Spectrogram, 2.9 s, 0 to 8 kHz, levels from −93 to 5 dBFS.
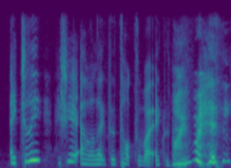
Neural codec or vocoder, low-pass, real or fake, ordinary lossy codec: none; 7.2 kHz; real; none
